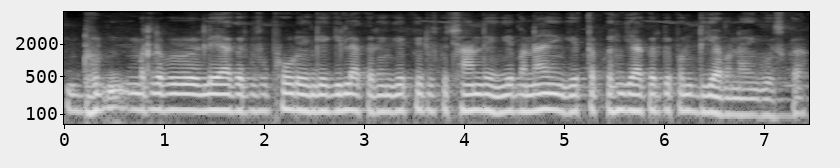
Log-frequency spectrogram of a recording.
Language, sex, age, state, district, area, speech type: Hindi, male, 45-60, Uttar Pradesh, Prayagraj, urban, spontaneous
